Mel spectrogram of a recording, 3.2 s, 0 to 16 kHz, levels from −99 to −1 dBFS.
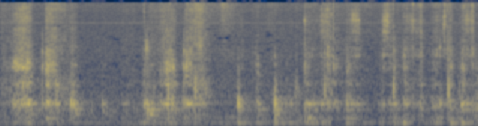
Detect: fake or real real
